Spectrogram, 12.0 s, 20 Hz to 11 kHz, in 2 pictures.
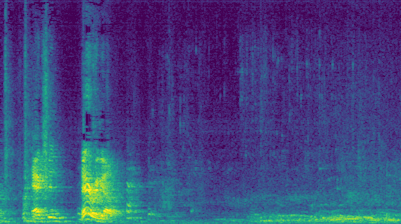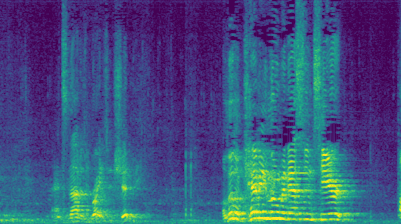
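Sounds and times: liquid pouring and trickling: 2.4s - 10.8s.

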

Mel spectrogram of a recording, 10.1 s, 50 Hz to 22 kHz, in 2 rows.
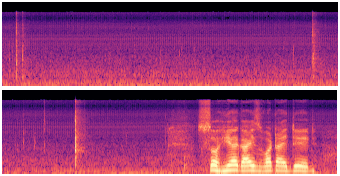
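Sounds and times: keyboard typing: 0.0s - 0.4s.

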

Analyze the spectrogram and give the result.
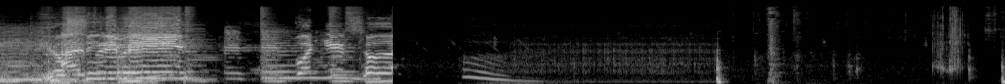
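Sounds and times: music: 0.0s - 4.0s.

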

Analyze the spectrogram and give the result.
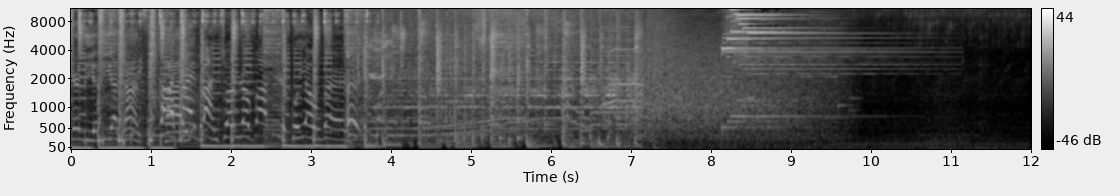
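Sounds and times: chiming bell-like logo sting: 8.2s - 11.2s.

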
